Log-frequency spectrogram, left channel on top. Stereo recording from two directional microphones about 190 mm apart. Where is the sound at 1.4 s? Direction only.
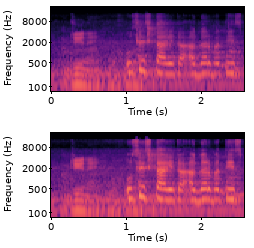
25° right (ahead or behind).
